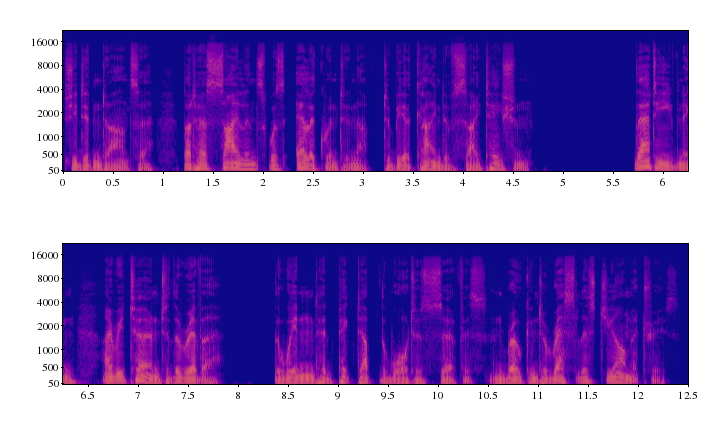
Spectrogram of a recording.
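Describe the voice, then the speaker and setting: A man playing a melancholy, cerebral police inspector, narrating a murder case in a measured, formal, literary first person. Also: extremely low pitch, big pitch swings, dry recording, studio quality, full character voice. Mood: brooding, reflective.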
